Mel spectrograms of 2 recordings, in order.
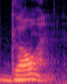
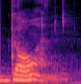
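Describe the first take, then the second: The two takes are said the same way.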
